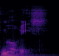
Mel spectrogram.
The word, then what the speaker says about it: Maurice: It's Maurice. Maurice. So Maurice. With a rolled R.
